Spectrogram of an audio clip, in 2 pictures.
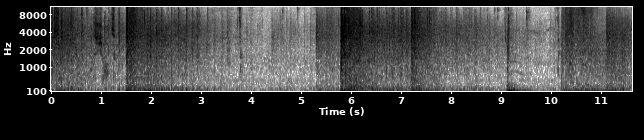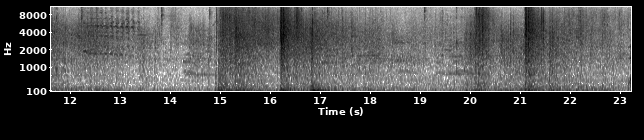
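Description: Artillery fire in the battle game Empire: Total War, several heavy booming cannon shots spaced a few seconds apart, loud against a constant battlefield din, with someone talking throughout.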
